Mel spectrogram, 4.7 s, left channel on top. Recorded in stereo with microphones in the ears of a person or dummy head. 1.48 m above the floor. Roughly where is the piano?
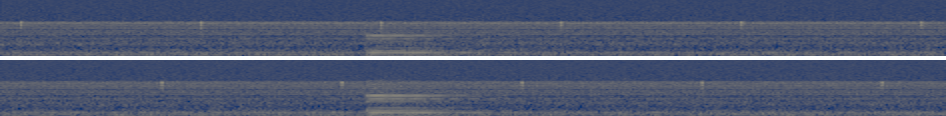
Right.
